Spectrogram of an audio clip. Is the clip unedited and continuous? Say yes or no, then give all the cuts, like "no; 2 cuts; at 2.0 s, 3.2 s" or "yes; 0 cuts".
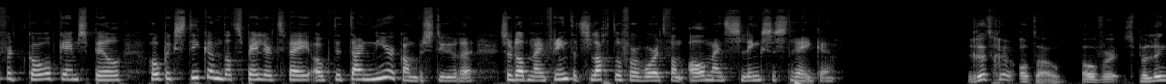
yes; 0 cuts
